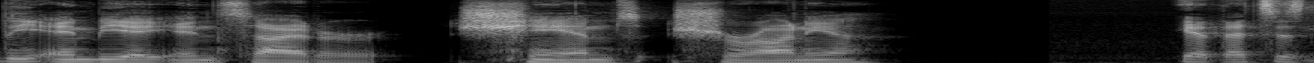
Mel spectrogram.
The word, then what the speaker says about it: Shams: called the NBA Insider shams sharanya yeah that's his name yeah bro it's not Shams it's shams if you're covering Sports you should probably know how to say his name correctly oh yeah well I'm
